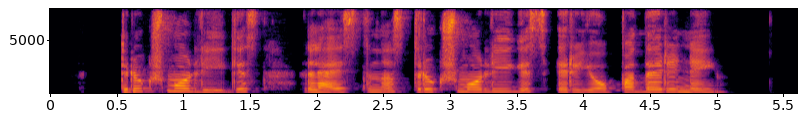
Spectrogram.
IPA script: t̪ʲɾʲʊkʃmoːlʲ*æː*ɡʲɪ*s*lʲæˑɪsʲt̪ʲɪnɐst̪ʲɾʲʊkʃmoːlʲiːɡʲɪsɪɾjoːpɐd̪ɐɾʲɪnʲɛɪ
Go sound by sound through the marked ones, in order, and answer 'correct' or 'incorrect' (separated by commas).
incorrect, correct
